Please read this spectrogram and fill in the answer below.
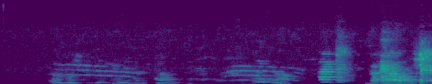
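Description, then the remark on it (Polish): A foster cat, not yet named and awaiting adoption, meows several times in quick succession, fairly loud, with drawn-out, wavering cries that grow more insistent toward the end. “Proszę za to, że ktoś z Was ma kota. Tak. Cześć kocie.”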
